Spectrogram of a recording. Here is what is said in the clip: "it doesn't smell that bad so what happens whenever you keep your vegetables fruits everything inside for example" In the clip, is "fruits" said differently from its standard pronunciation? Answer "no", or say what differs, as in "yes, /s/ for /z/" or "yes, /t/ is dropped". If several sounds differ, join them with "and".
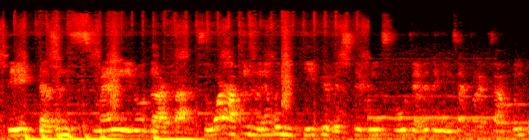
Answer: yes, /ɹ/ is dropped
